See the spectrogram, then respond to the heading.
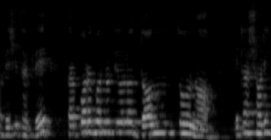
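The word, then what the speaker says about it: দন্ত্য ন: ধ হলো মহাপ্রাণ বর্ণ বাতাসে চাপ বেশি থাকবে তারপরের বর্ণটি হল দন্তন এটার সঠিক উচ্চারণ হবে এ বর্ণটি সঠিক উচ্চারণ হবে দন্তন অনেকে দন্তান্য বা বিভিন্ন ভুল উচ্চারণ করে থাকে সঠিক উচ্চারণ হবে দন্তন তারপরের বর্ণটি হল প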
